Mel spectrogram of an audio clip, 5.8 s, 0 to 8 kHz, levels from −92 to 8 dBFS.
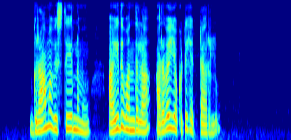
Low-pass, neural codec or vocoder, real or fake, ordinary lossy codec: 7.2 kHz; none; real; none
